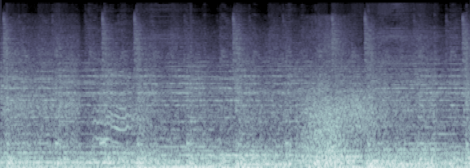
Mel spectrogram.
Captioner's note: Tariq grunts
